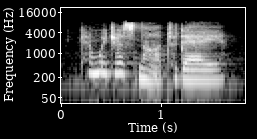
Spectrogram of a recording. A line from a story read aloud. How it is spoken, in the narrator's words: Stiles sighs, feeling very tired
